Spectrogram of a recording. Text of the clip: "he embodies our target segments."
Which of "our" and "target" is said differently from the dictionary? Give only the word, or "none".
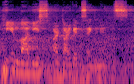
none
